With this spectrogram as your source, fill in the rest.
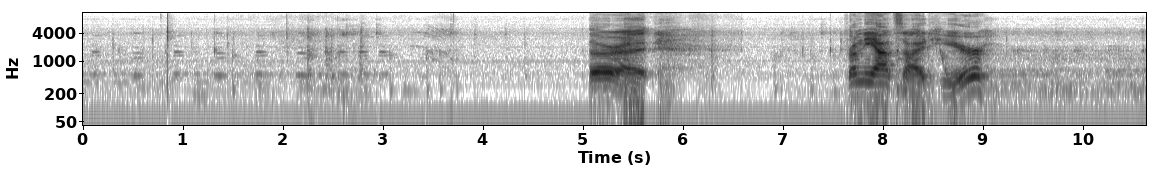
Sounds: speech
music

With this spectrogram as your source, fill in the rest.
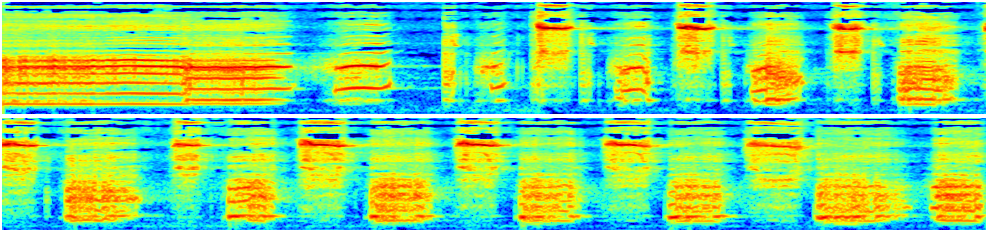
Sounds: ass braying

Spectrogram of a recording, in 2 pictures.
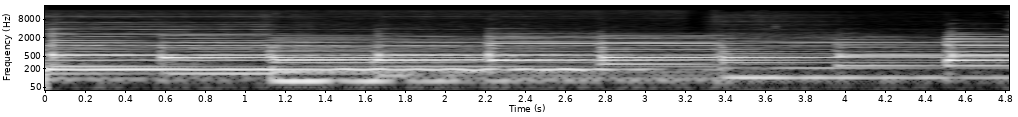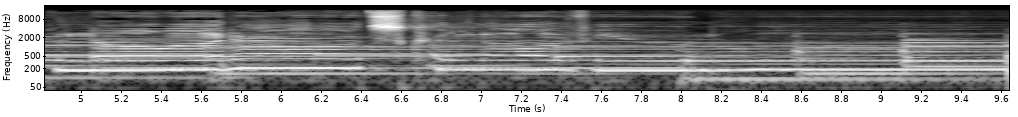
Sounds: music
keyboard (musical)
electric piano

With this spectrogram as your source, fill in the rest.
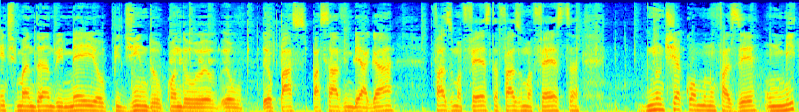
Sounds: music
speech

